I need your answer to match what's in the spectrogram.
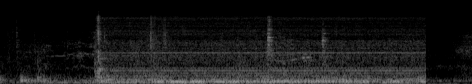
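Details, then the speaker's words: Electric wire stripper stripping thick, medium and thin wire: smooth, even motor whir with steady low hum, no catching or rattles; running normally. "let's see how it does against thick medium and thin wire nice and smooth and quiet all right that's one wire"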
